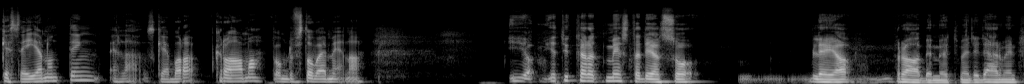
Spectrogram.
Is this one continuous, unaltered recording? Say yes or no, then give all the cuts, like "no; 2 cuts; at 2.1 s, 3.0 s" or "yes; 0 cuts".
no; 2 cuts; at 2.6 s, 5.4 s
